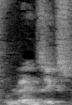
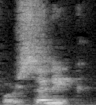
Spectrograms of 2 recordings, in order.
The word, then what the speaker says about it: forensic: officers, nobody knew what forensics was. In fact, uh they wouldn't even pronounce it correctly. you know, they would say forenic instead of forensic or they would say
